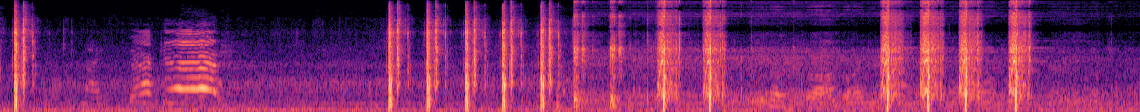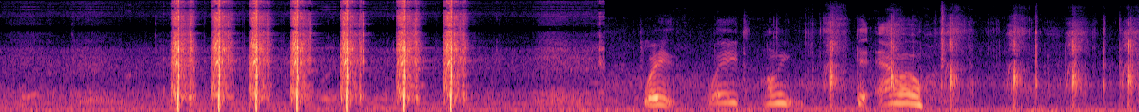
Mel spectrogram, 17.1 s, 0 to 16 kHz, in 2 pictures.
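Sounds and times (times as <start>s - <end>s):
airsoft rifle single shots: 2.9s - 5.5s, 6.6s - 7.8s, 9.8s - 12.1s.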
